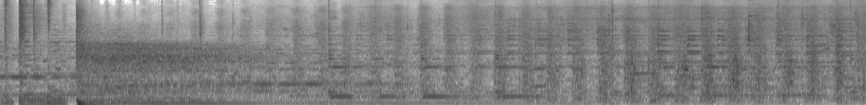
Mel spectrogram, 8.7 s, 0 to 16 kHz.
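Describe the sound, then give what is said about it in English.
Steam locomotive of an 1866 Ohio and Mississippi railway train pulling into a station, with a sharp thump near the start, then a continuous hissing rumble and rhythmic clacking that carries on steadily throughout. “when the locomotive pulled into the station in Seymour, Indiana.”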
